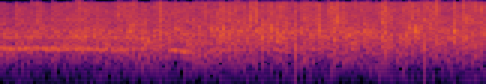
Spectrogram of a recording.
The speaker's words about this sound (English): Give a special round of applause to all the guardian angels, not just here, but all over the world.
